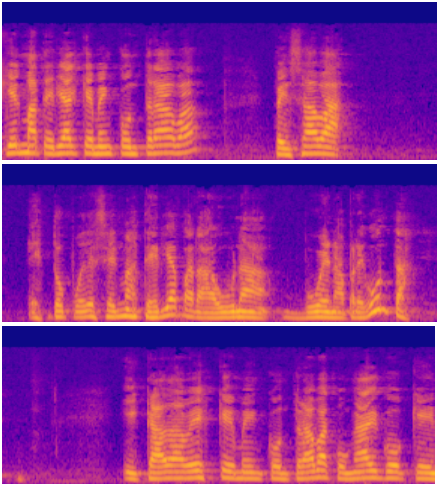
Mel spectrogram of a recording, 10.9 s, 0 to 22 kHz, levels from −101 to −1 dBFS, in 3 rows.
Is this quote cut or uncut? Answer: uncut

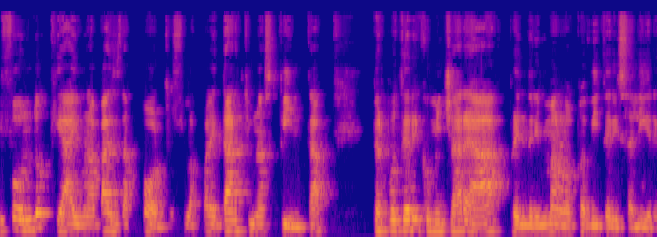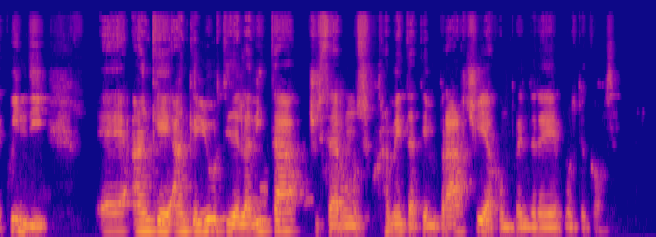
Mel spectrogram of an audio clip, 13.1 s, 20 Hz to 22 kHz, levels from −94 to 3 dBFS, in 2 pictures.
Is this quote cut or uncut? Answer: uncut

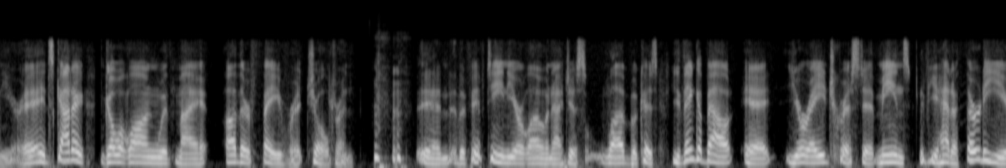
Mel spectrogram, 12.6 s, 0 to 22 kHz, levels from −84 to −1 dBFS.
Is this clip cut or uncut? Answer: cut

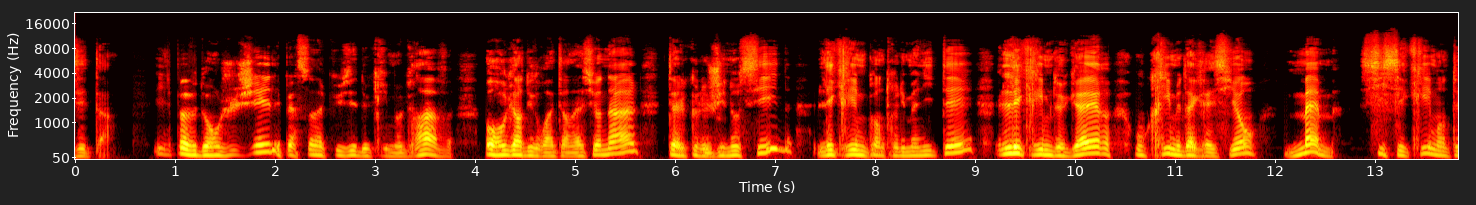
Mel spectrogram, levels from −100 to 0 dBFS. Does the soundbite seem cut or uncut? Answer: uncut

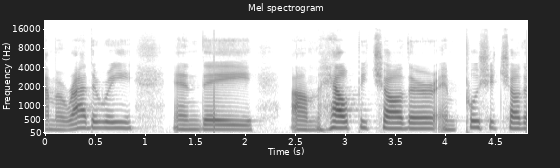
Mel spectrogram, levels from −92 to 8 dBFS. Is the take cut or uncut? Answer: uncut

